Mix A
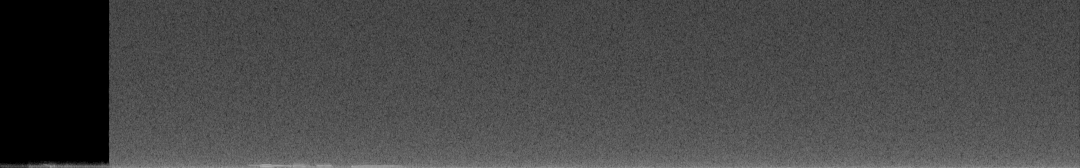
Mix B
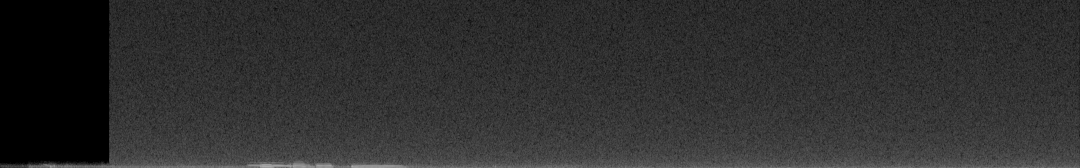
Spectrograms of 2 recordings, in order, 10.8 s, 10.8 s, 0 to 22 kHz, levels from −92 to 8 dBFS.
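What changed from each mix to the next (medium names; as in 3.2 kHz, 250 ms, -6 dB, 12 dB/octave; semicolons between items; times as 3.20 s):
background -11.0 dB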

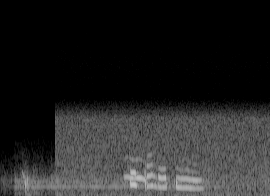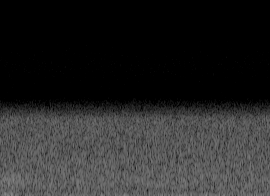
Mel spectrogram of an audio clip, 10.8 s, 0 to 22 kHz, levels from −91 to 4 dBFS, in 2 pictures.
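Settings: speech: remove high-pass 170 Hz; master: add FFT filter 100 Hz 0 dB, 270 Hz +8 dB, 1.8 kHz +11 dB, 2.9 kHz -27 dB, 5.5 kHz -20 dB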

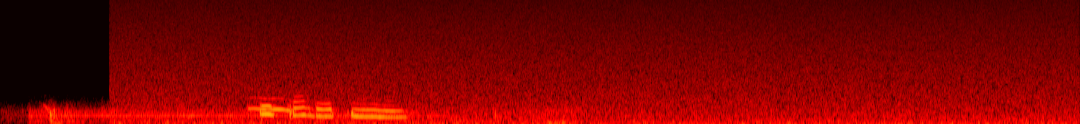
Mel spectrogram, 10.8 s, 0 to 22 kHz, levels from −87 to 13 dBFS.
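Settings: master: remove FFT filter 100 Hz 0 dB, 270 Hz +8 dB, 1.8 kHz +11 dB, 2.9 kHz -27 dB, 5.5 kHz -20 dB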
